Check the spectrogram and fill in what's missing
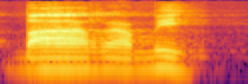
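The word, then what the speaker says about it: Pāramī: Tiếng Phạn đọc là Parami, tiếng âm mình đọc là Ba La Mật.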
